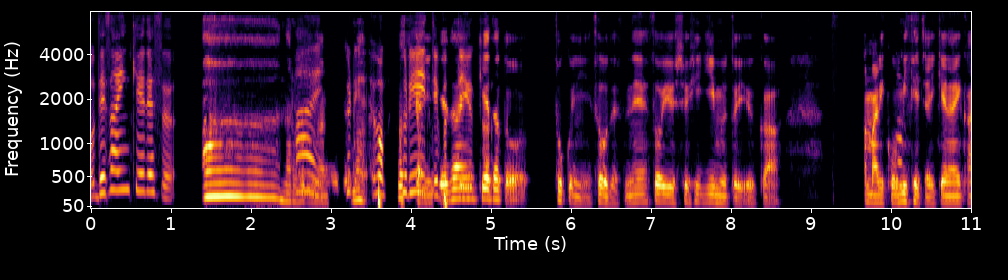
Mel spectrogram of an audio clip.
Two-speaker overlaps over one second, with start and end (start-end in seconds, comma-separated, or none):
2.5-5.1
